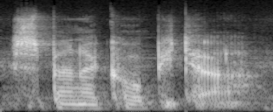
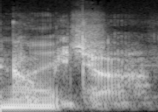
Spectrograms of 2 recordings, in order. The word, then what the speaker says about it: spanakopita: How do you go about pronouncing it? Spanakopita. – A mix of the two. – Dude, on the third on the co syllable. I love this guy so much. Spanakopita.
